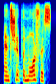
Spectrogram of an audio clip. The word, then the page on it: anthropomorphous: Indian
